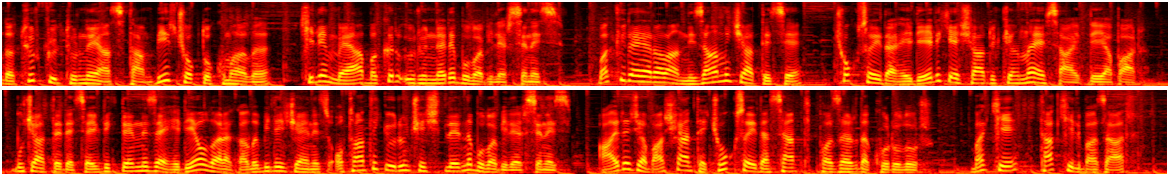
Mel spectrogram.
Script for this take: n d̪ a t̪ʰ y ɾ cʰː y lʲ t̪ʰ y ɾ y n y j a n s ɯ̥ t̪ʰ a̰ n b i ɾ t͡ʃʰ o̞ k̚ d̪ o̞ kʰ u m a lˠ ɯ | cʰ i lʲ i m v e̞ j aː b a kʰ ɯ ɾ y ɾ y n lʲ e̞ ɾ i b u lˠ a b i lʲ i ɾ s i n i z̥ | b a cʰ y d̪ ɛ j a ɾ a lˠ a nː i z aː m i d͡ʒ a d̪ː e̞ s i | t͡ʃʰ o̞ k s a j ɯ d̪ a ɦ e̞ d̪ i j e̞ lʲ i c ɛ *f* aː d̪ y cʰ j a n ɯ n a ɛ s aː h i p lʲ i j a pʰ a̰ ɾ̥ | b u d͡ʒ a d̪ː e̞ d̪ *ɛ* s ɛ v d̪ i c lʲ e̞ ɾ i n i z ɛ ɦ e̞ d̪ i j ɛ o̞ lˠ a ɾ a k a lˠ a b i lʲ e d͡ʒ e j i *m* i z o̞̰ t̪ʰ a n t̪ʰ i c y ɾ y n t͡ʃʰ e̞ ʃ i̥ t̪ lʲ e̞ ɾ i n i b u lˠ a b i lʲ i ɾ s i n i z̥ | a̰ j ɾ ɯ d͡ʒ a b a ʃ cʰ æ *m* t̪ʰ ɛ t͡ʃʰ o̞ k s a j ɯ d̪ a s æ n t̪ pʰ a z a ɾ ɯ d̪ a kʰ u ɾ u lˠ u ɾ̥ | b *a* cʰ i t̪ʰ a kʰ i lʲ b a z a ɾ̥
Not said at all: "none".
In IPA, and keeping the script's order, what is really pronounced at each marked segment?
ʃ, ɛ, n, n, a

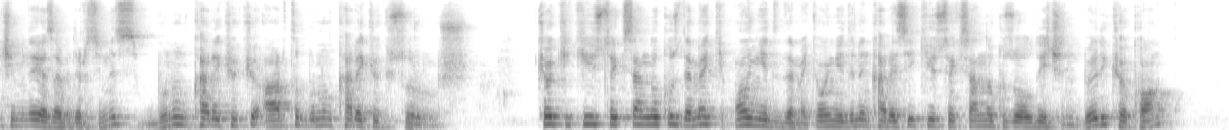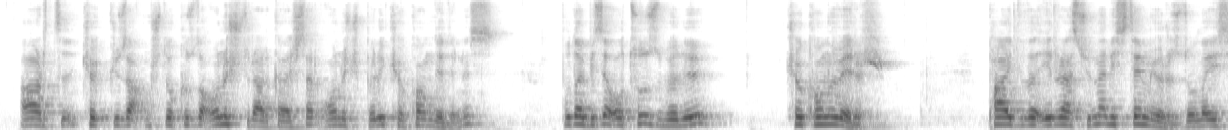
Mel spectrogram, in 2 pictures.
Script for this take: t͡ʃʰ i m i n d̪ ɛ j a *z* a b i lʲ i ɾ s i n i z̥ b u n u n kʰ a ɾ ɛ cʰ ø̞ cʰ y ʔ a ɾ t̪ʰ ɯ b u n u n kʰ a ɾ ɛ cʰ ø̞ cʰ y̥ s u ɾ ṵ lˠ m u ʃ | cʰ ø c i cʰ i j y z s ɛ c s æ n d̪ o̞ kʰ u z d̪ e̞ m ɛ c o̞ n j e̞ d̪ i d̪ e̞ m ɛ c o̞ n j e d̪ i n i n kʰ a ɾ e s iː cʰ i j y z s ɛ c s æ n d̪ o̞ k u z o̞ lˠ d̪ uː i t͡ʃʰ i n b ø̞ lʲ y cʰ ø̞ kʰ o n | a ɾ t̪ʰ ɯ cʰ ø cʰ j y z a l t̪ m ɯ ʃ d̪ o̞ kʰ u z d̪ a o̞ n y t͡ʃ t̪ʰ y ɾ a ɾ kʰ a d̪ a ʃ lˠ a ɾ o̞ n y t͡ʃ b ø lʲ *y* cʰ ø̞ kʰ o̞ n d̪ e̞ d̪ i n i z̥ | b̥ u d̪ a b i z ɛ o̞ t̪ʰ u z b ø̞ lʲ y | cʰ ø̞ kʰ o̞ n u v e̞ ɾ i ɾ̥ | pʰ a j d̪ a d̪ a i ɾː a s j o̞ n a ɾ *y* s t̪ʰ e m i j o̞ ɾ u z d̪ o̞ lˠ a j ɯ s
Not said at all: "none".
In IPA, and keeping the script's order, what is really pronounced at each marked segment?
z, y, i

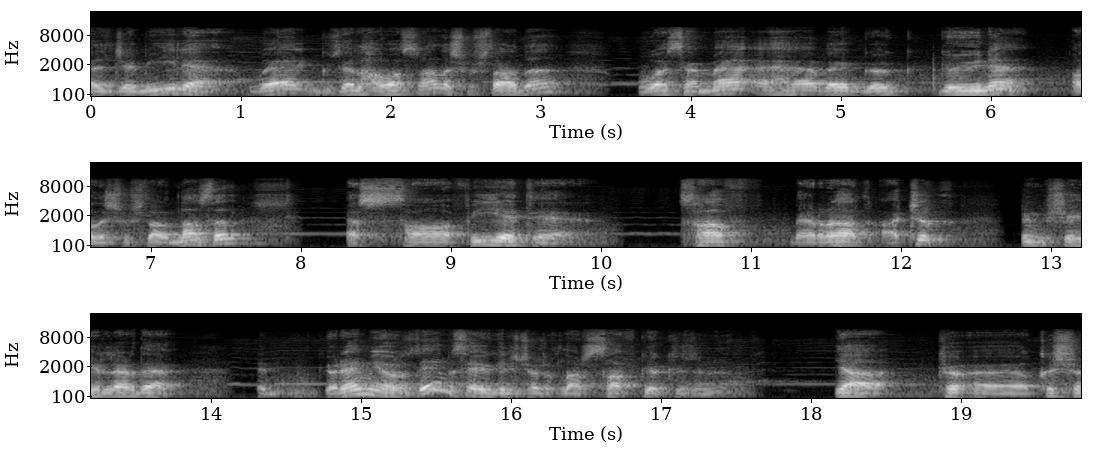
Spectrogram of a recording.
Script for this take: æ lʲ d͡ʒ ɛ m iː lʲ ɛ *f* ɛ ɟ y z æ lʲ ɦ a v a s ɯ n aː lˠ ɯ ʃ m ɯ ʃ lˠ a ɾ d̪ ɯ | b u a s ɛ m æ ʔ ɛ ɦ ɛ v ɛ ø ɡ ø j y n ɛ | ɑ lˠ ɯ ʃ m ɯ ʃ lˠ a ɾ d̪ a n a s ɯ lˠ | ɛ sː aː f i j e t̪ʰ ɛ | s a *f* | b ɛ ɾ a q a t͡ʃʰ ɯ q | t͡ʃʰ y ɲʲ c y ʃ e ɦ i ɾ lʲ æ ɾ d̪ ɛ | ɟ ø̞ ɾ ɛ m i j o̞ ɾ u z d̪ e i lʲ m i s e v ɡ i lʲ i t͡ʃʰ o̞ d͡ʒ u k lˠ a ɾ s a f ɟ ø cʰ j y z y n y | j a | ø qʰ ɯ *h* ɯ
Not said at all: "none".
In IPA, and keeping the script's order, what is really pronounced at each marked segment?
v, f, ʃ

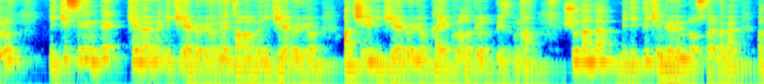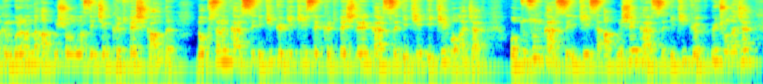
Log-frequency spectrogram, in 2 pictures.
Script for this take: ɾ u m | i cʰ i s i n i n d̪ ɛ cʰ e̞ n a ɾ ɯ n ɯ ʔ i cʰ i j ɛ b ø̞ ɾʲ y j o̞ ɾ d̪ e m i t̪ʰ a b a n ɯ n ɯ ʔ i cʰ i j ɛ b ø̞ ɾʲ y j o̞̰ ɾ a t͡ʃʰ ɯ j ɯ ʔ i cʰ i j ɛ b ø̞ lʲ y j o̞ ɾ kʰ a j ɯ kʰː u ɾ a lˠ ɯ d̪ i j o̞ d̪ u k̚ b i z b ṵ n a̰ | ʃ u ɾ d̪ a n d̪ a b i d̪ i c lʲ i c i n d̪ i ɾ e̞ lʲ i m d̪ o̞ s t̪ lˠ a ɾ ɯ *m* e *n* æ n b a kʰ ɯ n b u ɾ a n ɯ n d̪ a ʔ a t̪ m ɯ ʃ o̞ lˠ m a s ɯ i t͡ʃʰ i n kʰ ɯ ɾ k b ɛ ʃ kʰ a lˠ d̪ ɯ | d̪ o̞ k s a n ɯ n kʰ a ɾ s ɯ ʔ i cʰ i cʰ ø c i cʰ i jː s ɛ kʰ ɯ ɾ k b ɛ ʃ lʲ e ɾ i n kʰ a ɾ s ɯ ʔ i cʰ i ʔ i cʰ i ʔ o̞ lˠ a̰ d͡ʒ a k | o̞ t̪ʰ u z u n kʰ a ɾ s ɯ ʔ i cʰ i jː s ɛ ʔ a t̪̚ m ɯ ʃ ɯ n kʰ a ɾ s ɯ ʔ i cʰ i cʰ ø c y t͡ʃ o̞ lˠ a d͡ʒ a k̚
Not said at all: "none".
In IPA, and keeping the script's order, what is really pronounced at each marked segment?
m, m

